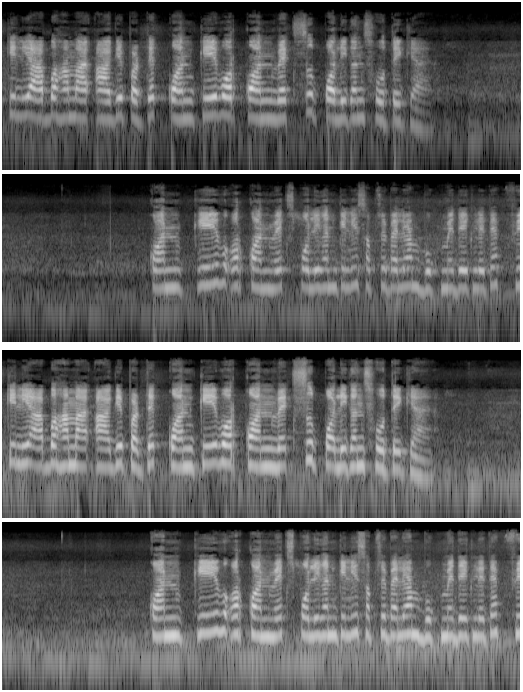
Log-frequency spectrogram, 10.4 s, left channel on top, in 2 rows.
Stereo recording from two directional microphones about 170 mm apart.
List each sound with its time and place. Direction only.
0.0 s a woman's voice: 20° right (ahead or behind)
6.7 s a woman's voice: 10° right (ahead or behind)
